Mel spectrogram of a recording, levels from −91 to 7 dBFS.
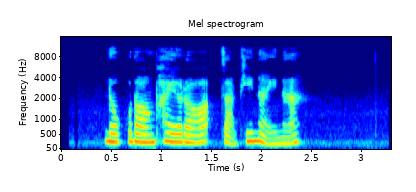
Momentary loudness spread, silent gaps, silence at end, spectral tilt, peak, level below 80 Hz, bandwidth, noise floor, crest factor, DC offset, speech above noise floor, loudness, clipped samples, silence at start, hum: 8 LU; none; 0.95 s; -6 dB/octave; -10 dBFS; -76 dBFS; 11 kHz; -62 dBFS; 16 dB; under 0.1%; 38 dB; -25 LUFS; under 0.1%; 0.45 s; none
